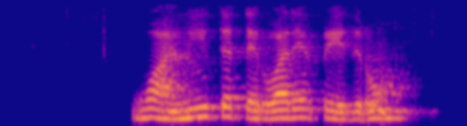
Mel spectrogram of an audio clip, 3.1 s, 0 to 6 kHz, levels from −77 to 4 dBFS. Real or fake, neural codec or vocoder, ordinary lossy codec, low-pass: fake; codec, 24 kHz, 0.9 kbps, WavTokenizer, medium speech release version 2; AAC, 48 kbps; 5.4 kHz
